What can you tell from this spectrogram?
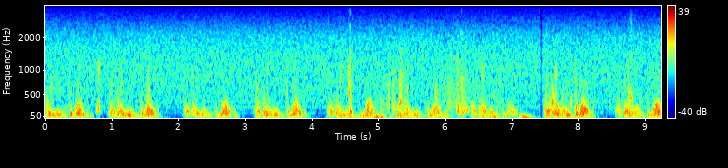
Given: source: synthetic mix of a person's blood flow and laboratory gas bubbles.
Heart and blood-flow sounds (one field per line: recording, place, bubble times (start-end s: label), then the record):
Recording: Doppler ultrasound of blood flow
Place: precordium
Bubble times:
0.75-0.85 s: bubbles
4.51-4.64 s: bubbles
5.84-5.90 s: bubbles
6.16-6.37 s: bubbles
8.74-8.85 s: bubbles
From the record:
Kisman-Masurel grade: 123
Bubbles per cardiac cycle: 1 to 2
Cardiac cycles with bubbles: 10 to 50%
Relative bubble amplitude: loud (0.450 to 0.775)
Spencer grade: 2 (many but less than half of the cardiac periods contain bubble signals, singularly or in groups)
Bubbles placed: only in the low amplitude regions of the cardiac cycle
